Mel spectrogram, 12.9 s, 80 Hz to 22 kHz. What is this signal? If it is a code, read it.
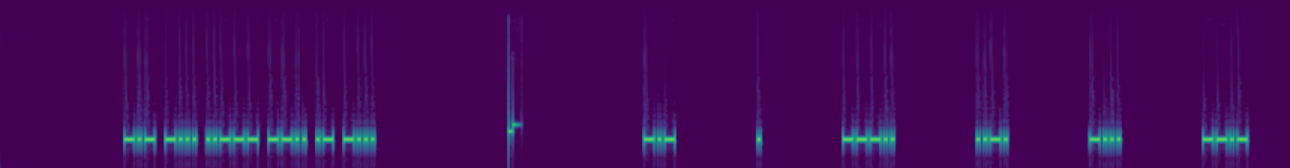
Morse code, heard as a keyed tone, about 36 wpm, spaced as for 15 wpm, 700 Hz. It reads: KB2ZAB KE8FBQ
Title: USA Call Signs - 6 Characters - 8x Character Spacing - 35wpm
